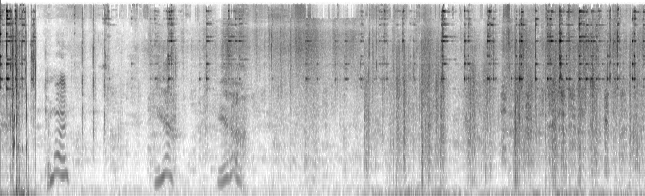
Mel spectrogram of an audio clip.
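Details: Labrador Retriever puppy, excited on his first nature walk on a farm at Pine Hill Kennel; three short arching whines in the first four seconds, then rustling steps through grass and a person talking.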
